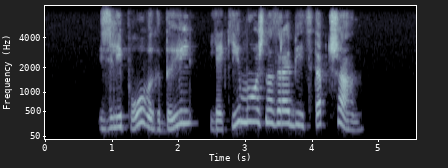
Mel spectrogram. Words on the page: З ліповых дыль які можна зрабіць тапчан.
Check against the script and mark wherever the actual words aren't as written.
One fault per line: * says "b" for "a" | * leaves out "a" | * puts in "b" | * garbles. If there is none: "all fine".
all fine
